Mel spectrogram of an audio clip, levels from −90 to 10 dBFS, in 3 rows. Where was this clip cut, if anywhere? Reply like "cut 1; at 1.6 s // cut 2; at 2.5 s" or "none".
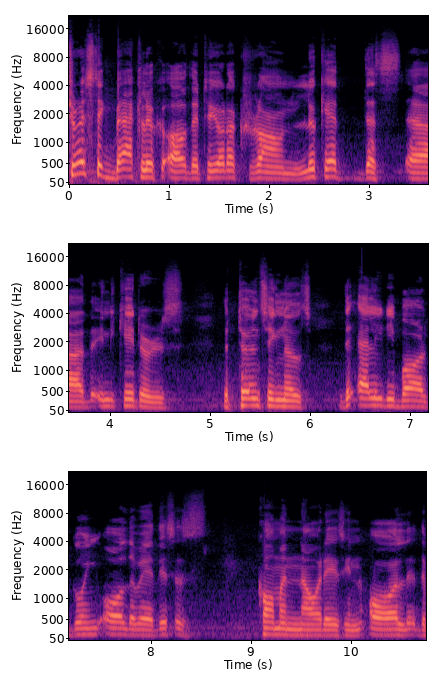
none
